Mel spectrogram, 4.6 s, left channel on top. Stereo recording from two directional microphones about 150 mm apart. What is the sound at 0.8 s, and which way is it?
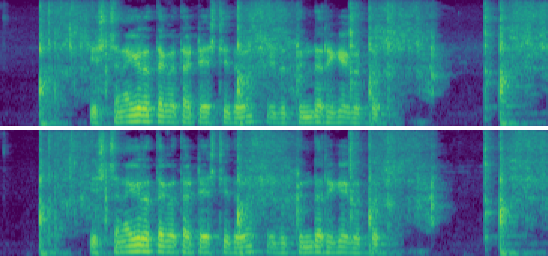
Speech, 20° right (ahead or behind).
